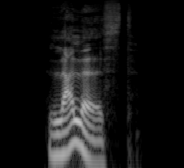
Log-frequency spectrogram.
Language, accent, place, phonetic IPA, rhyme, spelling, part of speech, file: German, Germany, Berlin, [ˈlaləst], -aləst, lallest, verb, De-lallest.ogg
- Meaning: second-person singular subjunctive I of lallen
